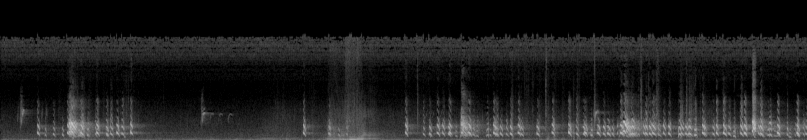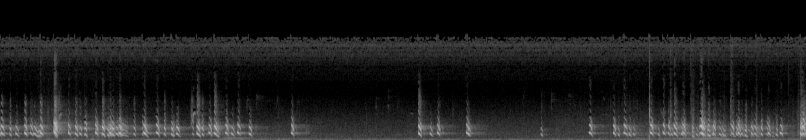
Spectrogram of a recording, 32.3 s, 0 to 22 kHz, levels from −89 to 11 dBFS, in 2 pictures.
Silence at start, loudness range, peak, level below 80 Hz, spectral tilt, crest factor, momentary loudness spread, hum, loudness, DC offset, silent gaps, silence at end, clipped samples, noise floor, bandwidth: 0.05 s; 14 LU; -4 dBFS; -52 dBFS; -2 dB/octave; 24 dB; 16 LU; none; -25 LUFS; under 0.1%; none; 0 s; under 0.1%; -52 dBFS; 17 kHz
